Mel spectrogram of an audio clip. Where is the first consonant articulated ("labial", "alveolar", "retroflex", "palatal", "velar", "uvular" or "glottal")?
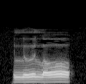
alveolar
